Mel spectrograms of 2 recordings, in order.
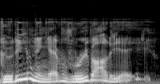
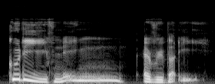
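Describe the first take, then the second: First: It is said in his normal voice. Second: It is said in a Dracula impersonation voice.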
